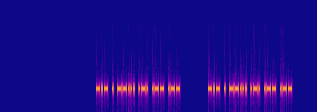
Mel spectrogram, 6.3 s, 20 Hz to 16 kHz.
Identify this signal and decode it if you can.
Morse code, heard as a keyed tone, about 46 wpm, 700 Hz. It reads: KE7RWW KE7RWW
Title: USA Call Signs - 6 Characters - Repeated 2x - 45wpm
